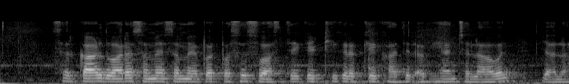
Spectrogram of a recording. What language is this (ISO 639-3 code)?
bho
